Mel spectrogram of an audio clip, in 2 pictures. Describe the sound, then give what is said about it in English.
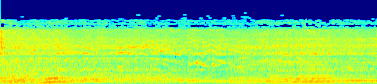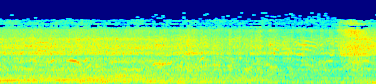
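A large bus filled with boys rumbles and revs as it pulls away, its low engine drone rising and shifting in pitch, with a crowd of voices chattering in the background throughout. “This bus is filled. Stand here now until it pulls away and the other one pulls up the load.”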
